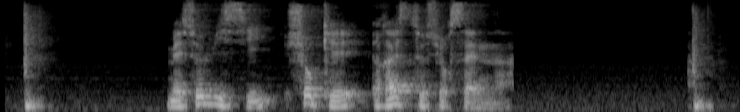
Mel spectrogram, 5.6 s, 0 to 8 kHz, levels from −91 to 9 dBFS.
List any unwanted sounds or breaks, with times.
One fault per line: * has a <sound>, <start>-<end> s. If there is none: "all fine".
all fine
